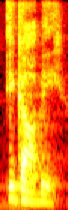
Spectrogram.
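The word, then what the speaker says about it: ecobee: Actually, it's e EcoB cuz Eco EcoB cuz Eco stands for ecology.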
